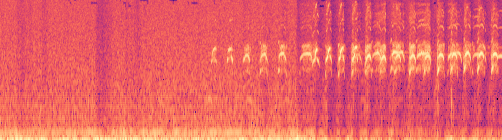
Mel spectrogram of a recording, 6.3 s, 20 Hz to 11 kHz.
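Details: Ospreys at a nest cam in Charlo, Montana, on 31 August 2023 around 09:36; after a low steady hum, a rapid run of high, sharp, whistled chirps starts near midway and carries on quickly to the end.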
